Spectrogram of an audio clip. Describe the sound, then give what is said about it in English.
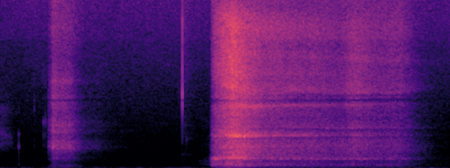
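Slow breathing during a guided meditation: a brief, soft inhale, then after a pause a long, airy exhale that swells and gradually fades, quiet and with no talk. “You can breathe in through your nose and out through your mouth.”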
